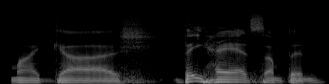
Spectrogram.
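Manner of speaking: normal talking voice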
